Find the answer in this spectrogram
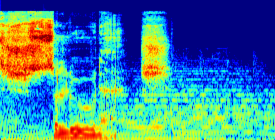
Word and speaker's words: Slaanesh: But it's spelled S-L-A-A. You'd think it'd be Slaanesh. It's Slaanesh. Slaanesh.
